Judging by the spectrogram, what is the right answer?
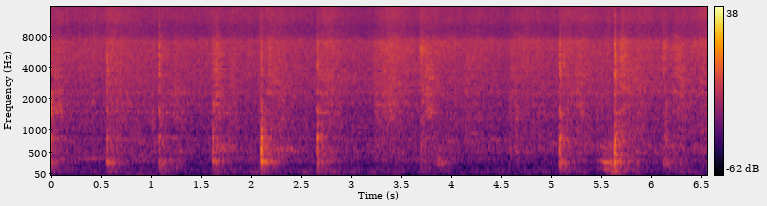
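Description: Chicken pieces sizzling as they sauté in oil with garlic and onion in a metal wok, with a spatula scraping and knocking against the pan about every half second as they are stirred.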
